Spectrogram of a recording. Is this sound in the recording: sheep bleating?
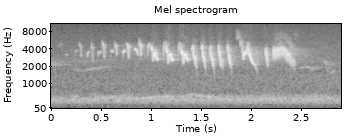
no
